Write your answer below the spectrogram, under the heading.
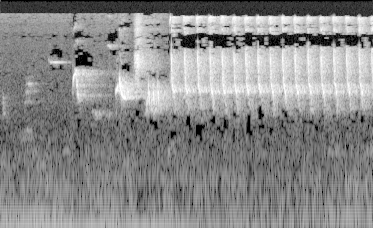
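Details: Common Nightingale singing close-up at night: a few scattered notes, then a rising slur leading into a long, rapid, even trill of about four identical sharp notes per second.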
